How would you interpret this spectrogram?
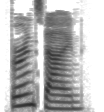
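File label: "bernstein", British English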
